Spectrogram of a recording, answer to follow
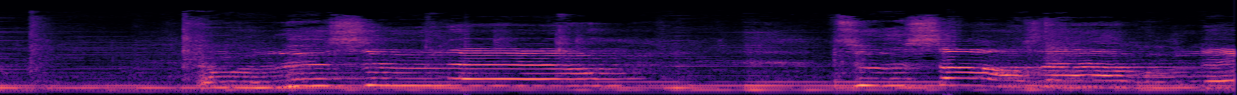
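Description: A man singing live while strumming an acoustic guitar.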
